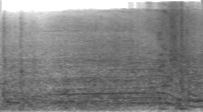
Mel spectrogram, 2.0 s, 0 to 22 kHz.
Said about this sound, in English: 3 completely different cars, distinctive sounding cars as well.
